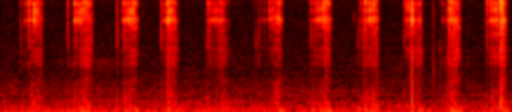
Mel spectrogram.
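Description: Long acrylic nails scratch along the ridges of a small, slim translucent lilac ridged plastic lip gloss tube with a pink cap, and also tap on it. This produces eleven short, bright, crisp scratching bursts with almost no low end, spaced at a steady, unhurried pace.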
